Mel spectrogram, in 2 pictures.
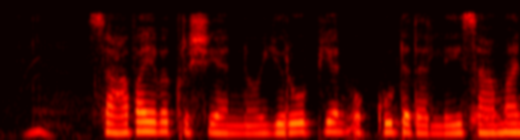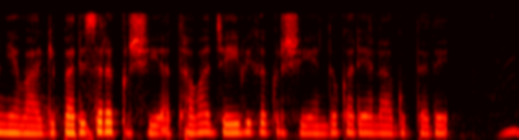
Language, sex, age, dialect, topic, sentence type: Kannada, female, 46-50, Coastal/Dakshin, agriculture, statement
